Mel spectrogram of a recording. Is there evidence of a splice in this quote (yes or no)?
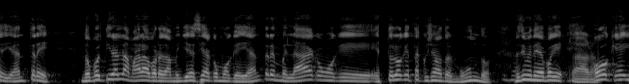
no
